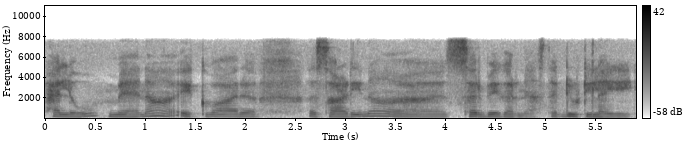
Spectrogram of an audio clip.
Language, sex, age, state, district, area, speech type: Dogri, female, 18-30, Jammu and Kashmir, Udhampur, rural, spontaneous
